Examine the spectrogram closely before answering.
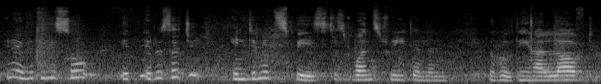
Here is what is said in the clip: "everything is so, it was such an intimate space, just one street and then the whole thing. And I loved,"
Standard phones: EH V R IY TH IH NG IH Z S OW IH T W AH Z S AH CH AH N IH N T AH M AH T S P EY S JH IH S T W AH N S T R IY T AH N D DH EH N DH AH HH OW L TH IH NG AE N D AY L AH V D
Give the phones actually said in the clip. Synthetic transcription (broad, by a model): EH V R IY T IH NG IH Z S OW IH T W AH Z S AH CH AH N IH N T AH M AH T S P EY S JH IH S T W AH N S T R IY T AH N D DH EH N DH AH HH OW L T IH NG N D AY L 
